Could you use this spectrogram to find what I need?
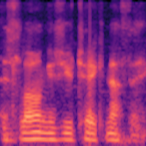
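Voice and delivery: hushed, spectral, ghostly half-whisper. Voicing a thing in the game that half-whispers back to the players, entity half-whispering back. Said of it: "it whispers back to you".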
